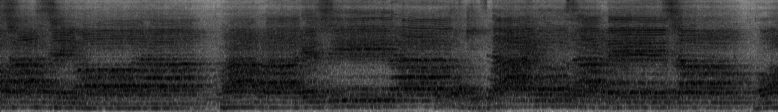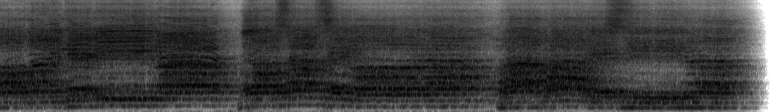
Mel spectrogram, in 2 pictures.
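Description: A church congregation singing a hymn together in long held phrases, with a short break for breath about every five seconds.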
